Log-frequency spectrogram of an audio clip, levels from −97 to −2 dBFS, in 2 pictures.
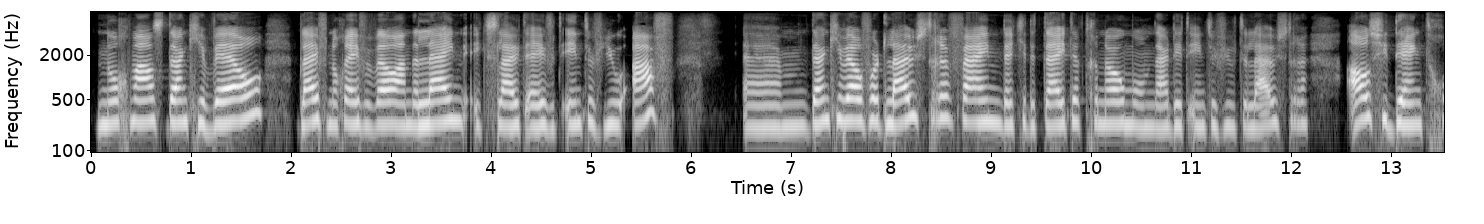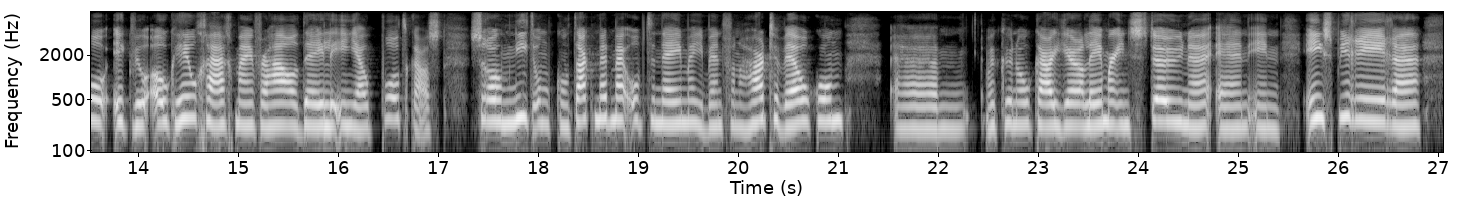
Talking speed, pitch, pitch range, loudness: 165 wpm, 230 Hz, 220-250 Hz, -16 LUFS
